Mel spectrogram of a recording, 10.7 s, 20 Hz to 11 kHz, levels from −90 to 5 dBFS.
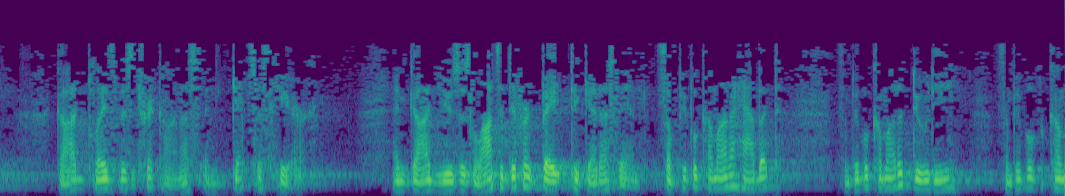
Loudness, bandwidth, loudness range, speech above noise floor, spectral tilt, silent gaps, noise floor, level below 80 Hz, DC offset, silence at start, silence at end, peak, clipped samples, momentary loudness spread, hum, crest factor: -25 LUFS; 5.8 kHz; 5 LU; 22 dB; -10 dB/octave; none; -46 dBFS; -66 dBFS; under 0.1%; 0 s; 0 s; -6 dBFS; under 0.1%; 18 LU; none; 20 dB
